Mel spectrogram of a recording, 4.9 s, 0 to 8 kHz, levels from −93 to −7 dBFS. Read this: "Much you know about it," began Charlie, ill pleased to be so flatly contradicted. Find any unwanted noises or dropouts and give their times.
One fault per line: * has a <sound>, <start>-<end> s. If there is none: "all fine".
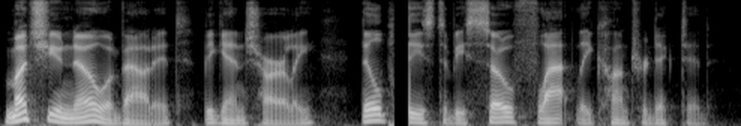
* has a dropout, 2.6-2.7 s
